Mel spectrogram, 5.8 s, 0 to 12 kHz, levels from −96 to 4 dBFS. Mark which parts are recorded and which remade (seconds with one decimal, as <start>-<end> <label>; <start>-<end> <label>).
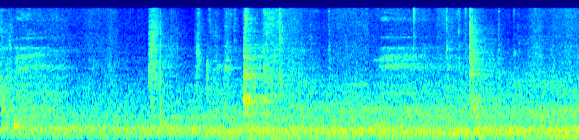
0.0-5.8 recorded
